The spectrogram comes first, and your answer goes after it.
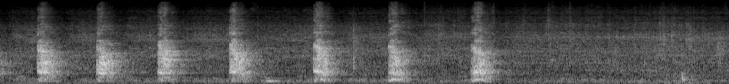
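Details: A bulldog in New York City confronts a robot vacuum cleaner with seven sharp, hoarse barks spaced roughly every half second to second. The dog then goes silent, leaving only a faint low hum in the room.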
